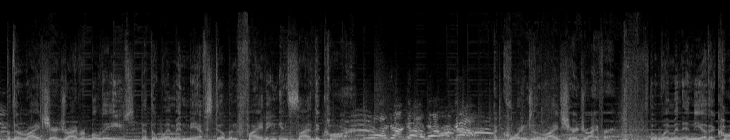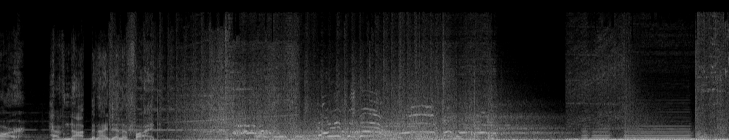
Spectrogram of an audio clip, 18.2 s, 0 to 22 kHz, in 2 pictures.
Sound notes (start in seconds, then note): 11.9 tires squealing; 16.3 car horn honks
